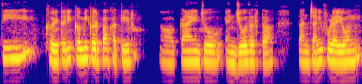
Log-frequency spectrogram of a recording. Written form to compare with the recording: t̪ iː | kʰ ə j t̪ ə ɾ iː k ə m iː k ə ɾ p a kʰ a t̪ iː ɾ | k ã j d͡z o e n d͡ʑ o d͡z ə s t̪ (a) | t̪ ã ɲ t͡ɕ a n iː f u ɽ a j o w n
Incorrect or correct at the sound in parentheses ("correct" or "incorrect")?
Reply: correct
